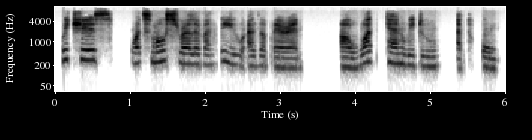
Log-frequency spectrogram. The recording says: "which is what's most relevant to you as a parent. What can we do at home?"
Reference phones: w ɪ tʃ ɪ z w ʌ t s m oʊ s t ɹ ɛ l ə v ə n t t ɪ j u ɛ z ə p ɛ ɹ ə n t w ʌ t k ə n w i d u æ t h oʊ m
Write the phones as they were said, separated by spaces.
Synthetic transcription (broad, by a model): w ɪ tʃ ɪ z w ʌ t s m oʊ s t ɹ ɛ l ə v ə n t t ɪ j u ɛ z ə b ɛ ɹ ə n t w ʌ t k ə n w i d u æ t h oʊ m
